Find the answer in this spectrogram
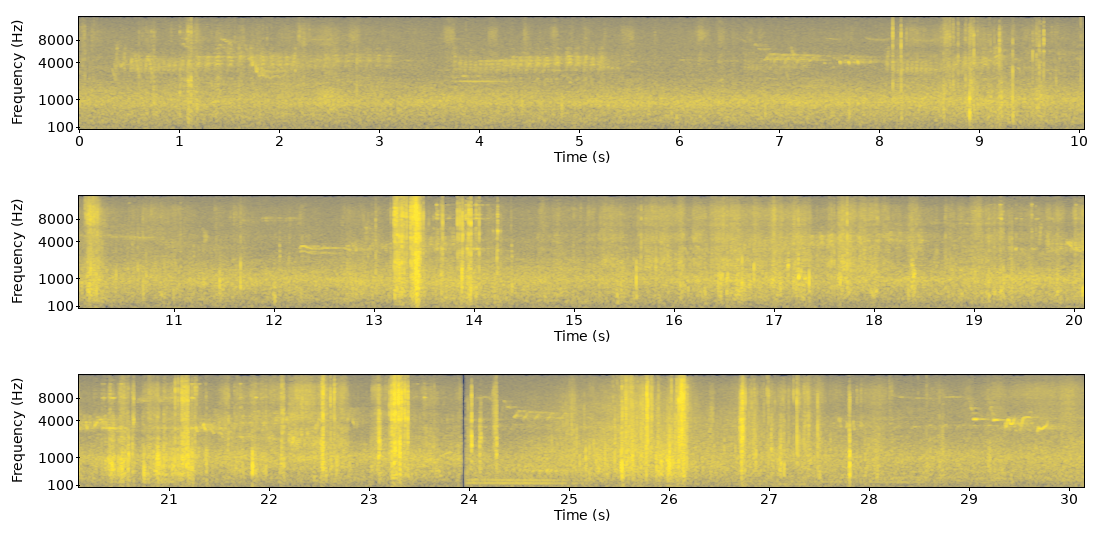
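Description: Heavy canvas of a swag tent being handled: rustling and scraping with scattered sharp knocks, starting about eight seconds in and busiest in the second half, over faint outdoor background.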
